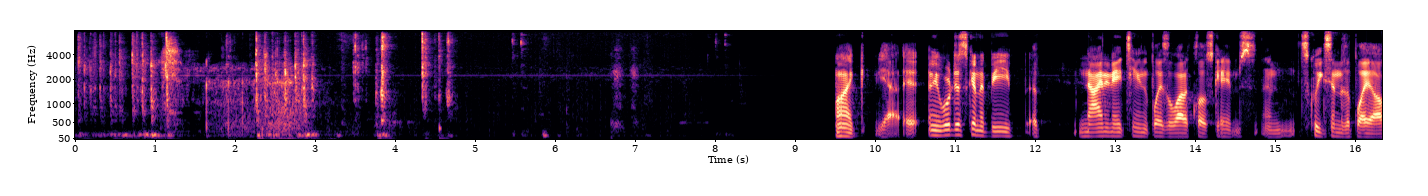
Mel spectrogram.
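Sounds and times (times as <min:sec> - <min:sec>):
typing on a computer keyboard: 0:00.0 - 0:04.8
speech: 0:09.6 - 0:16.3.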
